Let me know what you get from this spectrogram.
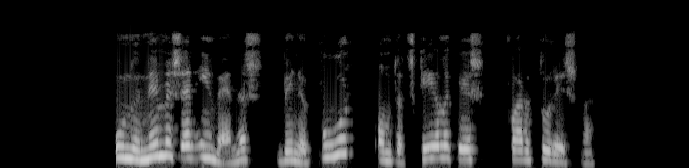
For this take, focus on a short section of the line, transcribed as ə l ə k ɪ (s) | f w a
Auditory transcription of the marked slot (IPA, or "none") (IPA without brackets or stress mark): s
